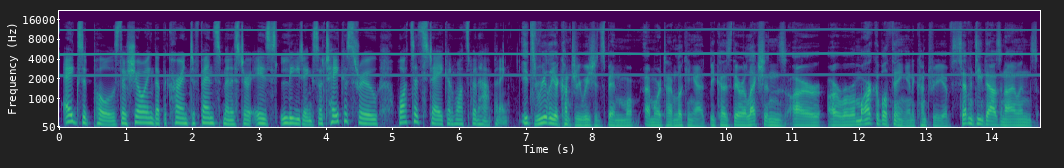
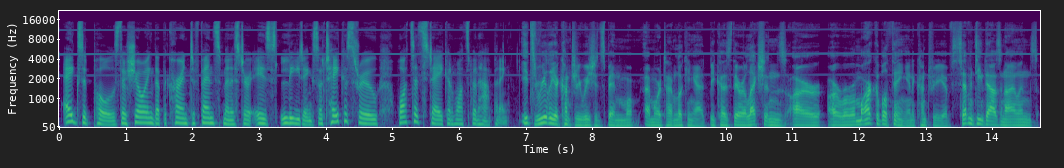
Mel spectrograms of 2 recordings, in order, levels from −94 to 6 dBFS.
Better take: second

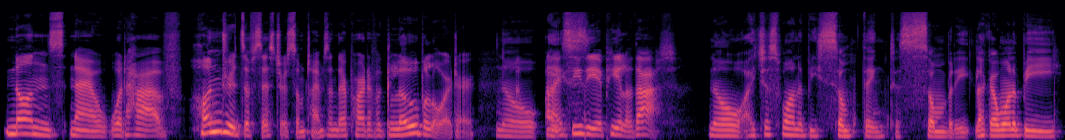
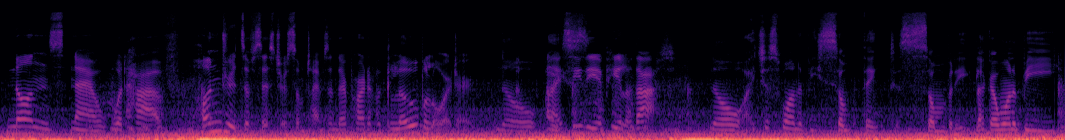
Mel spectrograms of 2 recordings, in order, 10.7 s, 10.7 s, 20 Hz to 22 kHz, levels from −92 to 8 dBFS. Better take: first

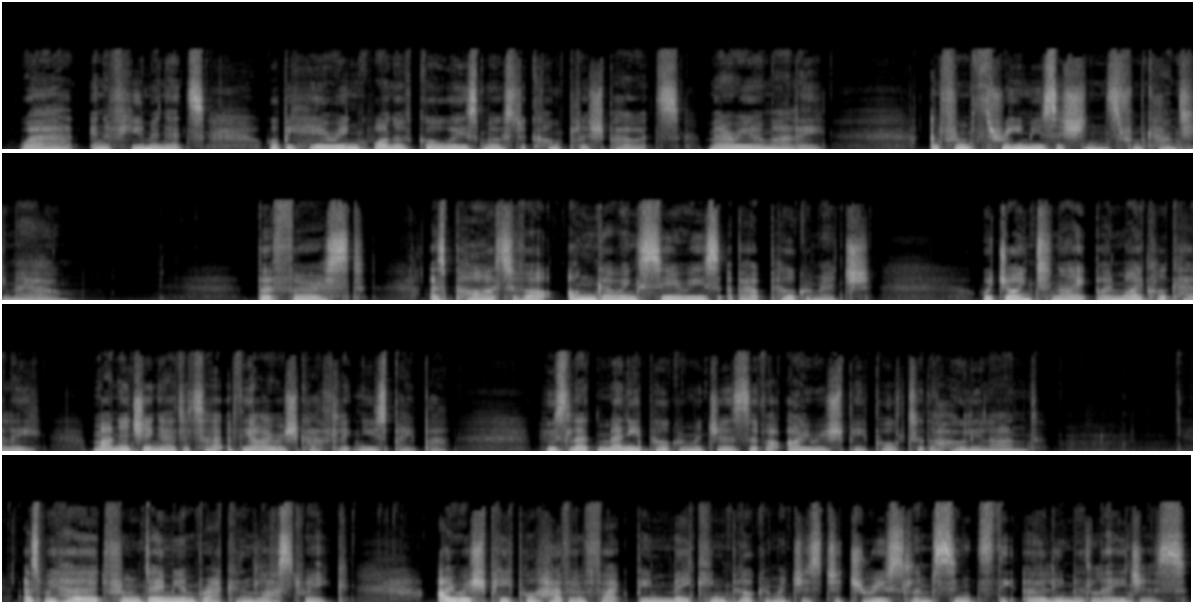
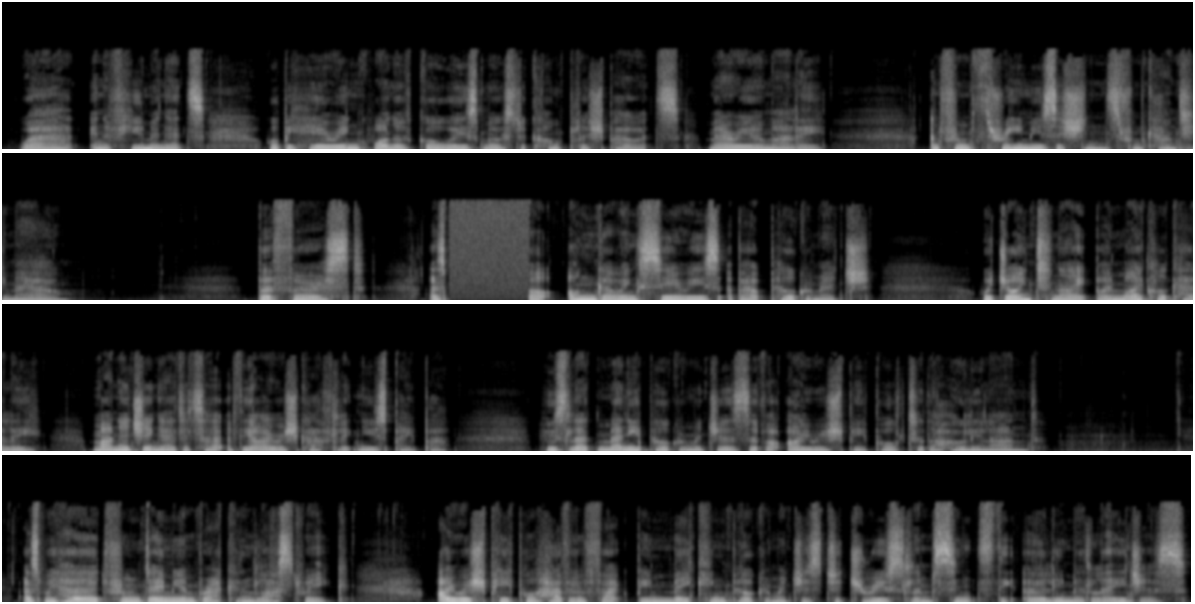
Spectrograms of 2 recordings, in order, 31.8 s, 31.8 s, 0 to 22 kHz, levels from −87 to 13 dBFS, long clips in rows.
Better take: first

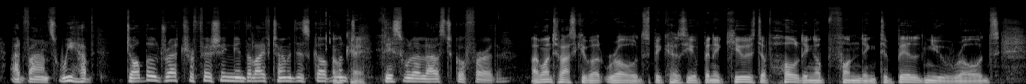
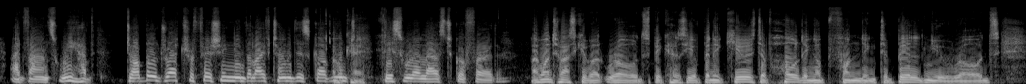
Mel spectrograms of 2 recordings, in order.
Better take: first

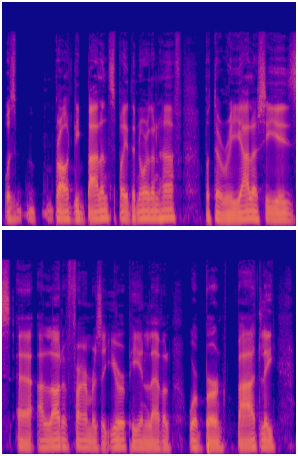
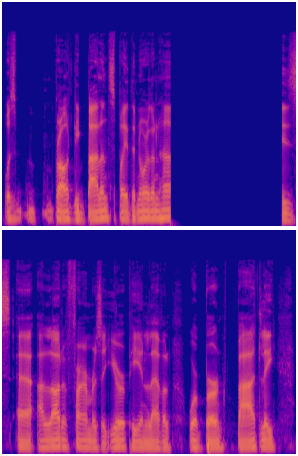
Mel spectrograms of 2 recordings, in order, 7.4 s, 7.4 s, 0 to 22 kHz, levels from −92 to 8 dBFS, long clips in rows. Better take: first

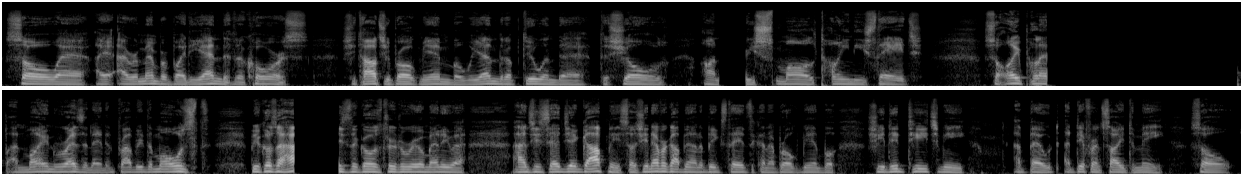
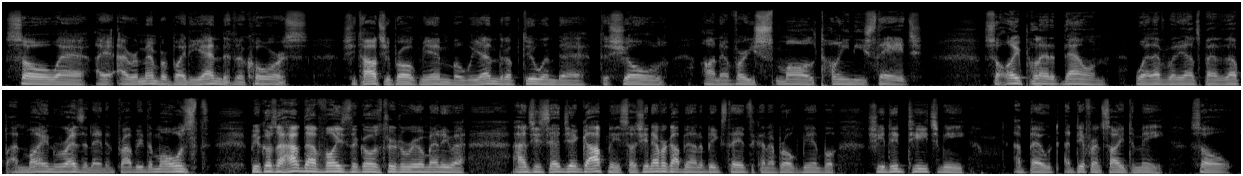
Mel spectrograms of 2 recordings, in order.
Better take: second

